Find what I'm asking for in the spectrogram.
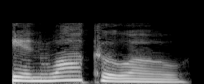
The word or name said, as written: in vacuo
